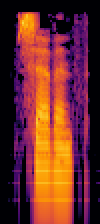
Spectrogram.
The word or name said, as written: 7th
